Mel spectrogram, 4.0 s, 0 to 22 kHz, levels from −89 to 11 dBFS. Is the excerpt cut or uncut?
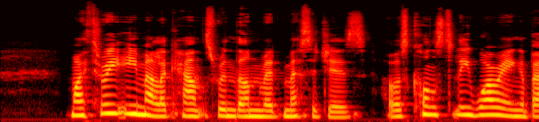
cut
